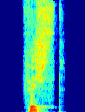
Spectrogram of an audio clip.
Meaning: second-person singular present of fischen
- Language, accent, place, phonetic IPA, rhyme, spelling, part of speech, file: German, Germany, Berlin, [fɪʃst], -ɪʃst, fischst, verb, De-fischst.ogg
